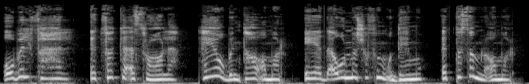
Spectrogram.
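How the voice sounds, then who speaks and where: A woman with an Egyptian accent narrating a fairy-tale story in a brisk, plain manner. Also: high-pitched, a little mellow, husky, no echo. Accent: Egyptian Arabic.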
